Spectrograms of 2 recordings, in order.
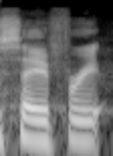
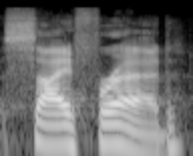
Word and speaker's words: Seyfried: performance moving right along amanda seyfried i'm sorry amanda saifred rhymes with rye bread in mank and yajong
